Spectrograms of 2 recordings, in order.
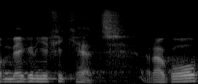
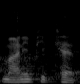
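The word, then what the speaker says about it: Magnificat: 마리아의 참가라고 불려지는 아주 유명한 대목이기도 합니다 더 매그니피캣츠라고 빌려주는이 마리아의 참가 영어 그대로 뭐 이렇게 불리기도 합니다만은 사실은 이게 라틴어에서 나온 유래된 말이기 때문에 발음의 문제이지만 라틴 라틴어 원문에는 많이 피카 많이 피켓 이렇게 발음을 하게 됩니다 46절에 보시면 내 영혼이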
